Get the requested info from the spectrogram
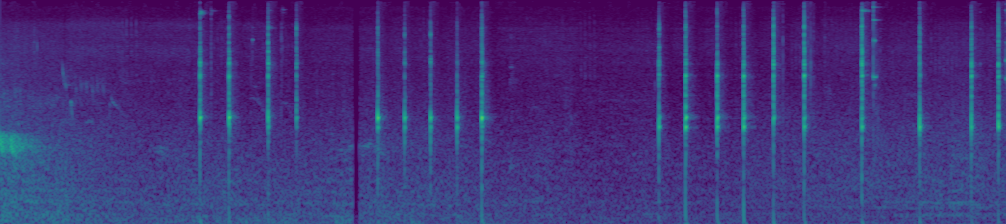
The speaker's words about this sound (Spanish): esto es un rebaje por percusión.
